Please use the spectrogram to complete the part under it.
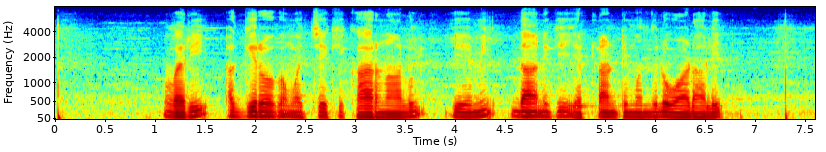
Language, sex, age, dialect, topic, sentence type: Telugu, male, 18-24, Southern, agriculture, question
